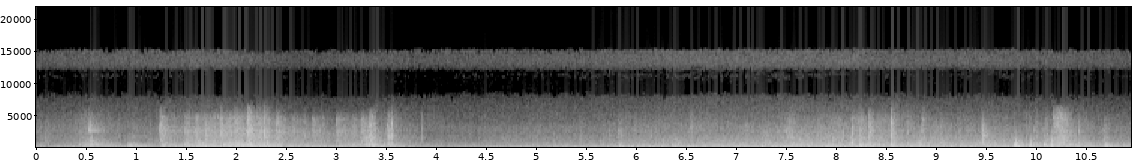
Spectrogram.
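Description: A car engine running with a low, uneven rumble, with a few sharp knocks in the first few seconds.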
